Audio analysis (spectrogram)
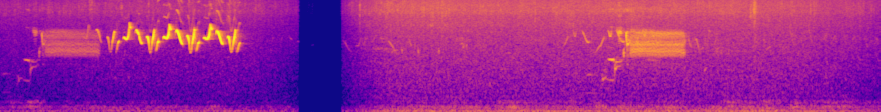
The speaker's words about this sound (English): And what was that? Red-winged blackbird we just heard? Mm-hmm, the one that kind of ends with a buzz. So that buzz that just came again, that's a red-winged blackbird.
